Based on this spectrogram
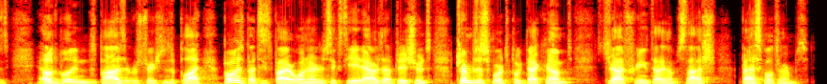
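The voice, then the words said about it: Extremely fast reading. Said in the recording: “that's the fastest I've ever read in my life ... That was as fast as I could possibly do that.”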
